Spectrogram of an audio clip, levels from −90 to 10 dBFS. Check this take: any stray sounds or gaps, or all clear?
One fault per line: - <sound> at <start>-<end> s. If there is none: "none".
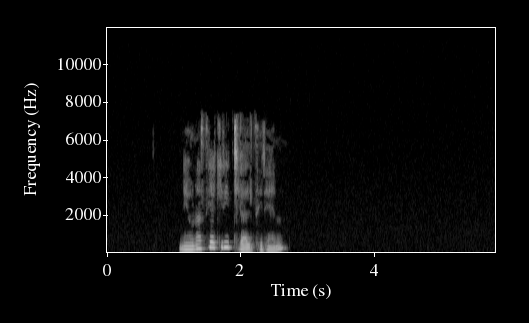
none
